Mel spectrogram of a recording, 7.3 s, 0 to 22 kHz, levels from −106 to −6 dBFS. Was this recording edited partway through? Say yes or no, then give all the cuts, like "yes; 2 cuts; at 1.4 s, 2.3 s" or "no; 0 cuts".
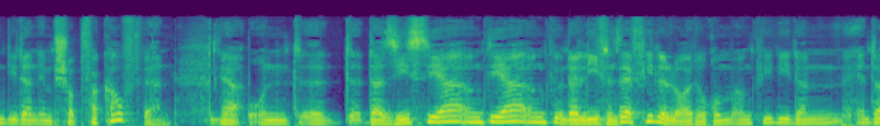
yes; 3 cuts; at 2.1 s, 4.1 s, 5.2 s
